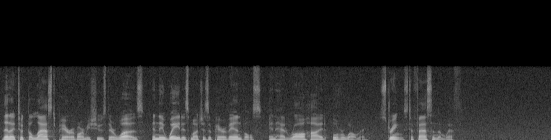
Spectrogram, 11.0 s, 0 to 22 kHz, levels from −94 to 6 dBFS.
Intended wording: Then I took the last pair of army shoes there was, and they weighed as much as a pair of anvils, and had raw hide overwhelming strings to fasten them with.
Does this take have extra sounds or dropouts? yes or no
no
